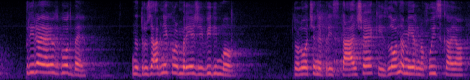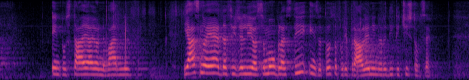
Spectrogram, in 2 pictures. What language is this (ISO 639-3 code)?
slv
